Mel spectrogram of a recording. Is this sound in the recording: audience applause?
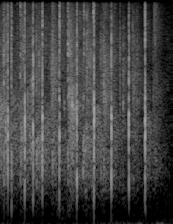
yes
